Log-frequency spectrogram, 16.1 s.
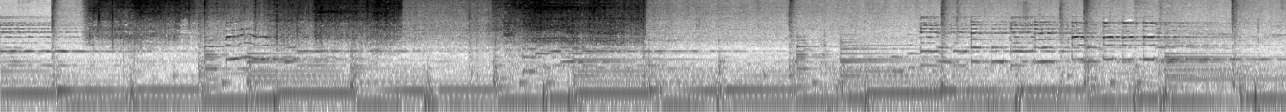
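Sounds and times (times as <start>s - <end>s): background music with bass: 0.0s - 16.0s
fish sizzling on griddle: 1.0s - 8.2s.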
